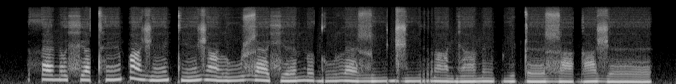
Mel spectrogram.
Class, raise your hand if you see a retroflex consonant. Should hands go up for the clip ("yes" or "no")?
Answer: yes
